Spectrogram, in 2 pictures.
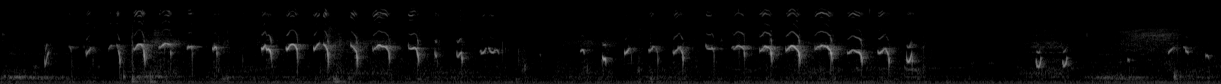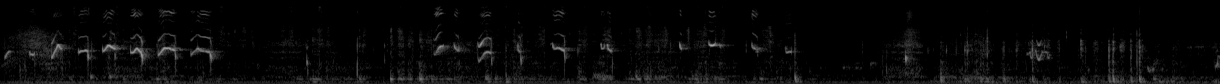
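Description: Three-week-old Toy Fox Terrier puppy crying: quick runs of short, high-pitched squeaks and whimpers, about four a second, broken by pauses and growing sparser near the end.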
